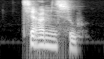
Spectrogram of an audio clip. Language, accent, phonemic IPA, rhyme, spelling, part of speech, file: French, France, /ti.ʁa.mi.su/, -u, tiramisu, noun, LL-Q150 (fra)-tiramisu.wav
- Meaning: tiramisu (dessert)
